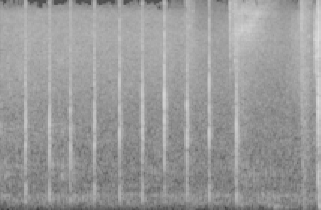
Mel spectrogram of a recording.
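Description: Footsteps tap at an even pace.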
